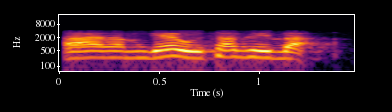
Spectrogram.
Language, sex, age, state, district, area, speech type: Kannada, female, 60+, Karnataka, Mysore, rural, conversation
